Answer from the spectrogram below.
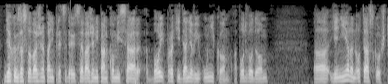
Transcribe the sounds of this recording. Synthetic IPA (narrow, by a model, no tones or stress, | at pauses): ɟakujɛmzaslɔʋɔʋaːʒɛnaːpaɲipɾɛt̪t͡ssɛd̪ajuːt͡saʋaːʒɛniːpaːnkɔmisaːɾbɔjpɾɔcid̪aɲɔʋiːmuːɲikɔmapɔd̪ʋɔd̪ɔm | jɛɲɪɛlɛnɔt̪aːskɔʊʃt̪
